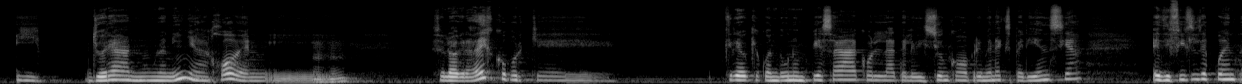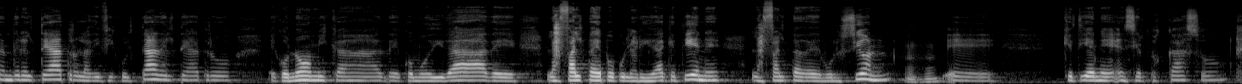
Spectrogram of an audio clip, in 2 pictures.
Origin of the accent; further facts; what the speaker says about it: Chile; en mi país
